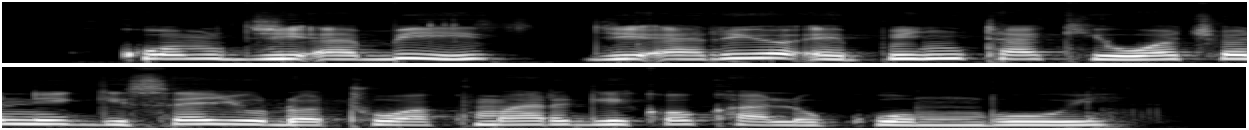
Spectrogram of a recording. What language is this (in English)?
Luo (Kenya and Tanzania)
